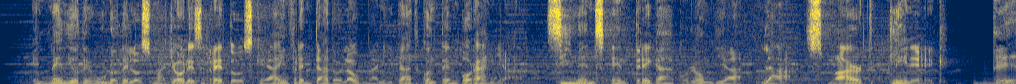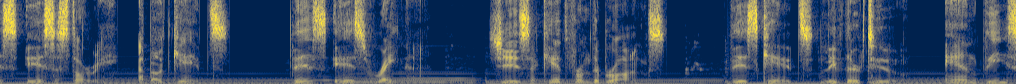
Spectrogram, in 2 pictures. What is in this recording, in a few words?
Institutional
